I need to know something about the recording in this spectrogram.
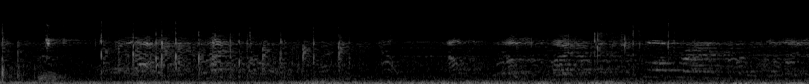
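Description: A group of young people talk and call out in the distance, outdoors.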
